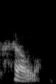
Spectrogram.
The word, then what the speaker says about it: Hel: Hell means light, right? So. Yes, but it's one L, but it pronounces hell.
